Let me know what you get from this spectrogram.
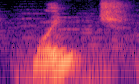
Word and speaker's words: Voynich: ¿Lo pronuncié bien? Voynich. Voynich. Ok.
